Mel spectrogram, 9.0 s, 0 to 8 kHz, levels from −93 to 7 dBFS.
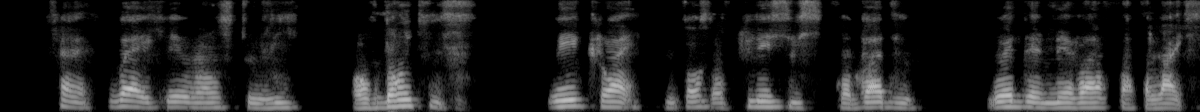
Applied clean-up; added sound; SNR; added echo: neural mask model Resemble Enhance denoiser.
